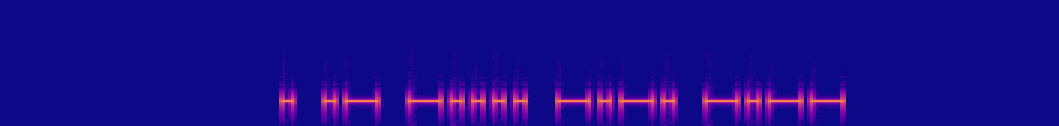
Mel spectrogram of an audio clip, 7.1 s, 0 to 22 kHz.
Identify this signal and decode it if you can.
Morse code, heard as a keyed tone, about 17 wpm, 700 Hz. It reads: EA6CY
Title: DXCC-100 Call Signs - 5 Characters - Repeated 2x - 17wpm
